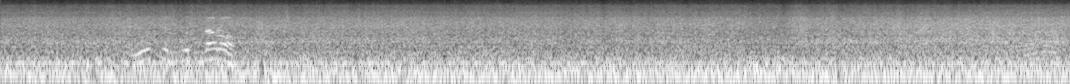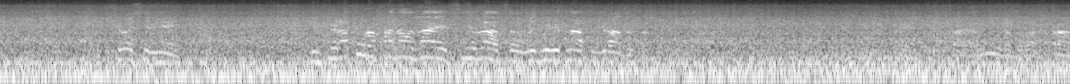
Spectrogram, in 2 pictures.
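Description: A car engine drones steadily.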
